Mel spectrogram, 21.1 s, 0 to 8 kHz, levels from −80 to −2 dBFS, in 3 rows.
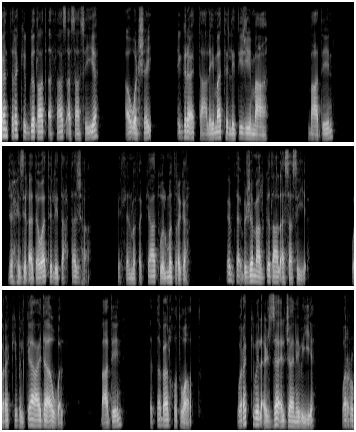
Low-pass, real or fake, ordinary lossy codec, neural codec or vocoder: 7.2 kHz; fake; none; vocoder, 44.1 kHz, 128 mel bands every 256 samples, BigVGAN v2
